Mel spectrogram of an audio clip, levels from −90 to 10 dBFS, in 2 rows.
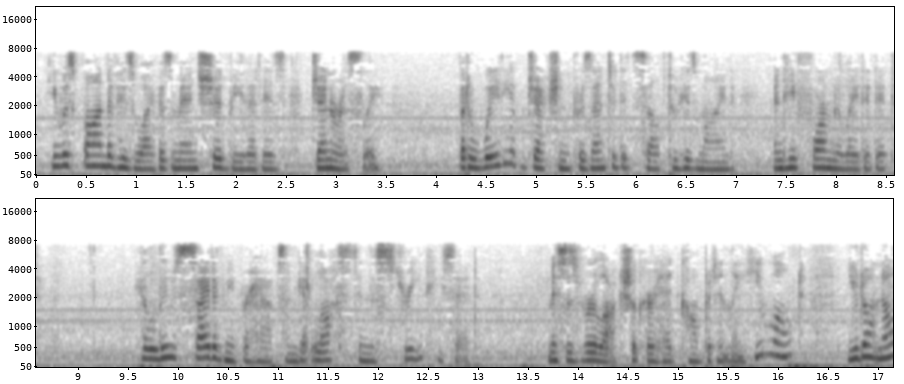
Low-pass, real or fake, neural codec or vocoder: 7.2 kHz; real; none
